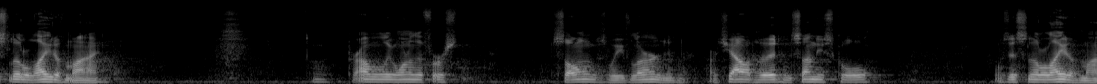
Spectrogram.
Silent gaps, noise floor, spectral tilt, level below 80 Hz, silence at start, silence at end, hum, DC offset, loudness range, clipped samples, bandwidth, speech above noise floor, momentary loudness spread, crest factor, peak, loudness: none; -61 dBFS; -6 dB/octave; -66 dBFS; 0 s; 0 s; none; under 0.1%; 4 LU; under 0.1%; 19 kHz; 30 dB; 22 LU; 22 dB; -12 dBFS; -31 LUFS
